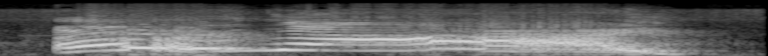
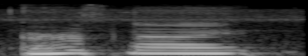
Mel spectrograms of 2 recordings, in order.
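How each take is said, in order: First: It is said loudly, like calling out. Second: It is said quietly and hesitantly.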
